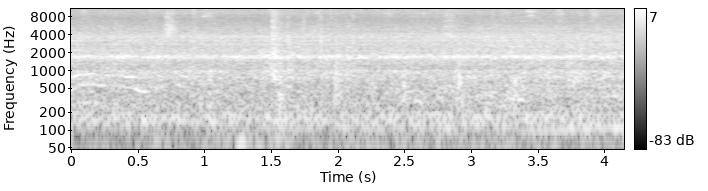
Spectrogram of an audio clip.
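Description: An electric commuter train pulls away, heard from inside.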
